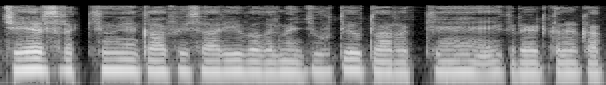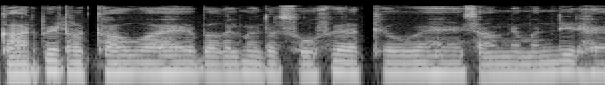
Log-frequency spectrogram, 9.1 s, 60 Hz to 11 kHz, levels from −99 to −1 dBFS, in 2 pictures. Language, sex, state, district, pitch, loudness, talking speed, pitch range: Hindi, male, Haryana, Jhajjar, 120 Hz, -22 LUFS, 200 wpm, 120-130 Hz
